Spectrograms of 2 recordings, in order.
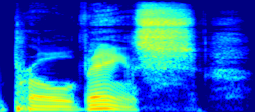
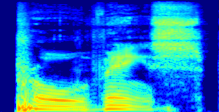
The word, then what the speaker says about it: Provence: 那普罗旺斯英文就念成 province。 Provence，普罗旺斯有去过吗？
